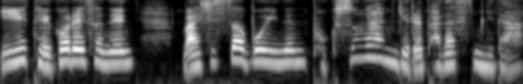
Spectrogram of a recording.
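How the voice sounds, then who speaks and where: On a very clean, dry and close recording with a silent background and no echo, a woman speaks in a normal speaking voice at a fairly high pitch, keeping a moderate pace with ordinary pitch variation. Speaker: audiobook narrator. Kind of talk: audiobook fairy tale reading.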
